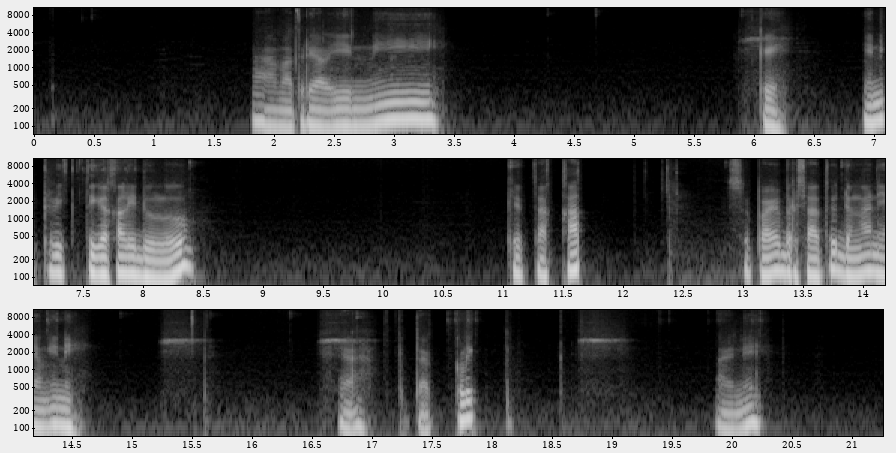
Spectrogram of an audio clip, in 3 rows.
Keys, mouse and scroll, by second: 0.3 shift+click, 2.5-4.2 shift+middle drag, 4.6-5.8 shift+middle drag, 7.4 click, 7.6 click, 7.8 click, 8.3-11.0 middle drag, 12.1 ctrl+x, 12.8 middle click, 14.2 click, 14.8 middle click, 16.0 scroll down 1, 16.3 middle click, 17.6 click, 17.7 click, 19.3 click, 19.7 click, 20.1 click.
